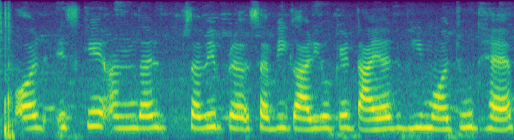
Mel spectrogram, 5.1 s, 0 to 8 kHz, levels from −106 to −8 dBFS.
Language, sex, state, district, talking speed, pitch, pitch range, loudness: Hindi, female, Bihar, Katihar, 140 wpm, 260 Hz, 245-270 Hz, -14 LUFS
